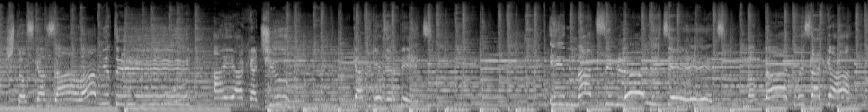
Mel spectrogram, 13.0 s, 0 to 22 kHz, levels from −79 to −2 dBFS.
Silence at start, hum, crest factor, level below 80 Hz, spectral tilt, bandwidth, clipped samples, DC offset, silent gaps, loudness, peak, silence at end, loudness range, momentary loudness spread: 0 s; none; 18 dB; -32 dBFS; -3.5 dB/octave; over 20 kHz; under 0.1%; under 0.1%; none; -19 LUFS; -2 dBFS; 0 s; 3 LU; 5 LU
